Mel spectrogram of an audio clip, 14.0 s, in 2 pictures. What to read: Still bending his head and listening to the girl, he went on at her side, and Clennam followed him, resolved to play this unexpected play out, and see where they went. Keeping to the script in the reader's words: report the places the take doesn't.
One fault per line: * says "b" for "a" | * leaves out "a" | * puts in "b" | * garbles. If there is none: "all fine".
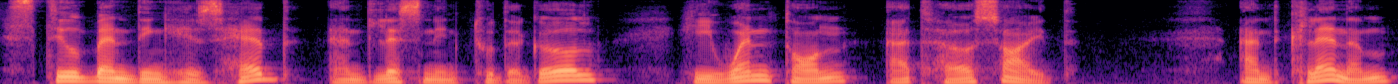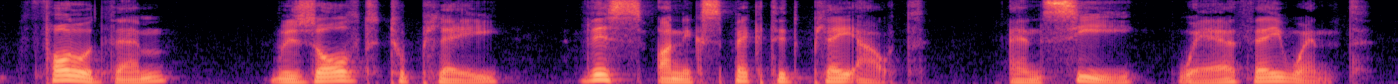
* says "them" for "him"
